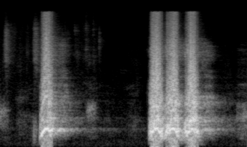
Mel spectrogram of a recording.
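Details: Barking dog: a single loud bark, a second of quiet, then three barks in fast succession. Nothing else is heard.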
